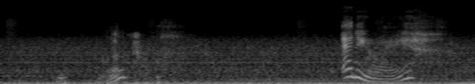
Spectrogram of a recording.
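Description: A young woman speaks hesitantly, in short questioning words.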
